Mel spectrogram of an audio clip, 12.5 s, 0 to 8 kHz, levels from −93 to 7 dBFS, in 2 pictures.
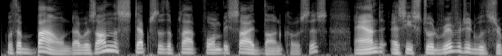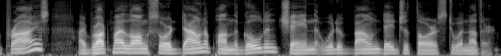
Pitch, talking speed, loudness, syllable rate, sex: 130 Hz, 185 wpm, -21 LUFS, 4.6 syllables/s, male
